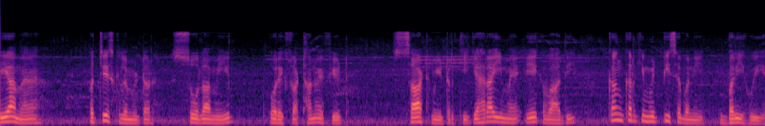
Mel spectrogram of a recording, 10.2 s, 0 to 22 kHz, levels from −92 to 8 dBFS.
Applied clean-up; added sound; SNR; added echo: none; none; none; none.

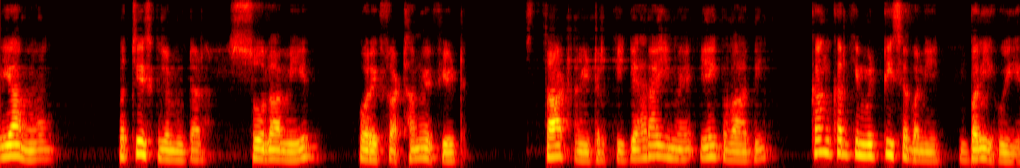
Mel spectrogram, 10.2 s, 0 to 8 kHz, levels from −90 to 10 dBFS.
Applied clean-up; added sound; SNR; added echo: neural mask model DeepFilterNet 3.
